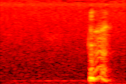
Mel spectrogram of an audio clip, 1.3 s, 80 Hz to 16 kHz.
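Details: Stubborn fast hiccups blamed on too much salsa, lasting 30 minutes late at night; holding the breath failed until the fourth try: a single abrupt, loud voiced gulp with sharp onset, a hiccup.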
